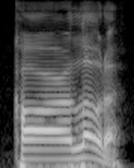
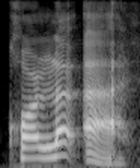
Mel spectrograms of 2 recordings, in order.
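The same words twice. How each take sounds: First: It is said in the speaker's usual accent. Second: It is said in a put-on British accent.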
